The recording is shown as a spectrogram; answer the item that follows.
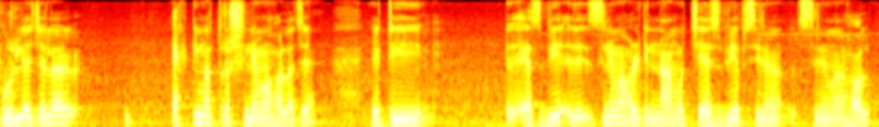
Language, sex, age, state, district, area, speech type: Bengali, male, 30-45, West Bengal, Purulia, urban, spontaneous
